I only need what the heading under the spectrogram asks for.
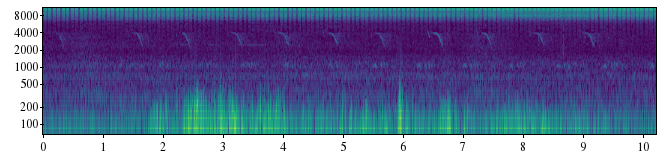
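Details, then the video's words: Cicada with a red nose, Bengaluru, natural habitat. A continuous shrill, high hum runs the whole length, overlaid by quick downward-sliding chirps repeating roughly twice a second. Low rumbling handling noise bursts in the middle. "Red Nosed cicada ,Bengaluru"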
